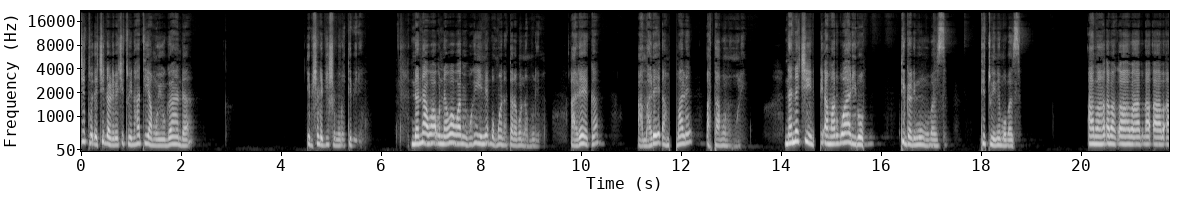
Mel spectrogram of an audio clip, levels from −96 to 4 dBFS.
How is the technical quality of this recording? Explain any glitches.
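The speech is interrupted twice by gaps at joins of encoded pieces. The audio was encoded in separate sections and spliced without trimming, so each encoder's start-up delay and final-frame padding remain as silence. The speech cuts out abruptly from 11.76 to 11.91 s (150 ms) and from 14.66 to 14.79 s (133 ms), with softened edges, then resumes exactly where it stopped.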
